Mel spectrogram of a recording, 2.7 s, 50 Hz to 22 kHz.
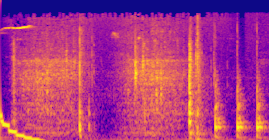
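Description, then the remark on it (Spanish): A short falling tone gives way to a homicide police detective knocking on the door of hotel room 14: a single rap, a pause, then a quick series of four or five firm knocks, with no talking. “Rápido, esconde la caja y abre la puerta.”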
